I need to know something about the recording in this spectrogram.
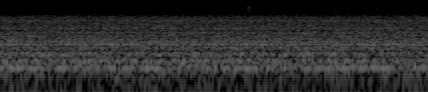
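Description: Steady background hiss and hum, with one faint steady tone and nothing starting or stopping: machine or room noise such as a fan.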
